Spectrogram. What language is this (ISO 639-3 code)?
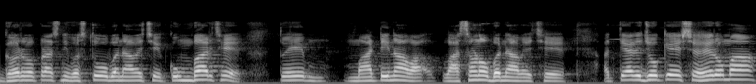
guj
